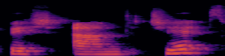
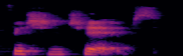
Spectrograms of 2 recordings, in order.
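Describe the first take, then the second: First: The word 'and' is fully pronounced. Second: The word 'and' shrinks to a short nasal sound. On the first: The speaker calls it wrong. "we don't really say fish and chips" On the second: The speaker calls it right. "we lose the and, and we just have a little mm sound"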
